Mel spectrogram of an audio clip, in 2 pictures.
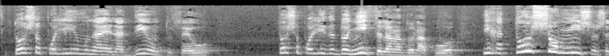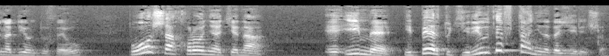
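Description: A middle-aged man preaching to a congregation, telling his own testimony, swinging from hushed words to cries. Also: sits high, very animated. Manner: impassioned, swings from hushed to shouting. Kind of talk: sermon with personal testimony. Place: church hall with congregation.

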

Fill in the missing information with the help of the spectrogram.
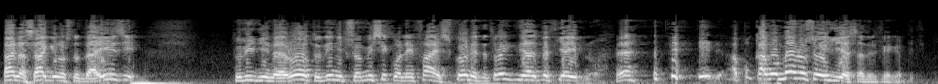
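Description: Speaking in a high voice, a preacher brings a scripture story to life with humor and energy, voicing the characters' dialogue himself during his sermon.

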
